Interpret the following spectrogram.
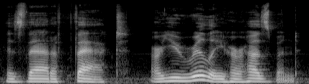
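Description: Woman doing a low, slow, bullying detective man. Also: darkish tone. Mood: suspicious. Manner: gloating, badgering. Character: gruff, bullying, sarcastic male police detective.

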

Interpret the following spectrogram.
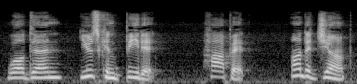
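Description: A man's voice: sits high, measured pace, bright, forceful tone, voice pushed up. A man voicing a young woman disguised as a coarse, screeching old slum hag. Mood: scornful. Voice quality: screeching, cackling. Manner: caustic, coarse street talk.

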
